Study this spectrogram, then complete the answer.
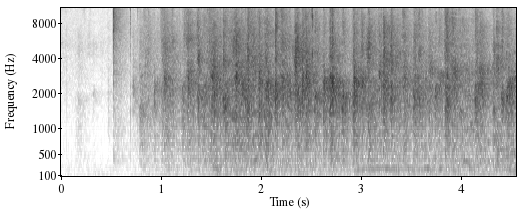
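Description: Applause breaks out in a county commission meeting room during a public hearing, a dense, sustained crowd clapping that starts abruptly and holds steady at moderate loudness without talk.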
